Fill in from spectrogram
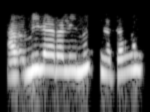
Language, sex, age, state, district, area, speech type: Nepali, female, 45-60, West Bengal, Alipurduar, rural, conversation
